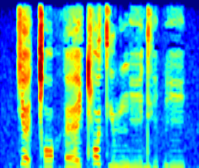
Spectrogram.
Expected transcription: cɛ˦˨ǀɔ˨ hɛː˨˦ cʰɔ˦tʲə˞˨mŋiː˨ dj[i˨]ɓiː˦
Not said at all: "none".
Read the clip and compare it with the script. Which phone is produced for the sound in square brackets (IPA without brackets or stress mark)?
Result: i˨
